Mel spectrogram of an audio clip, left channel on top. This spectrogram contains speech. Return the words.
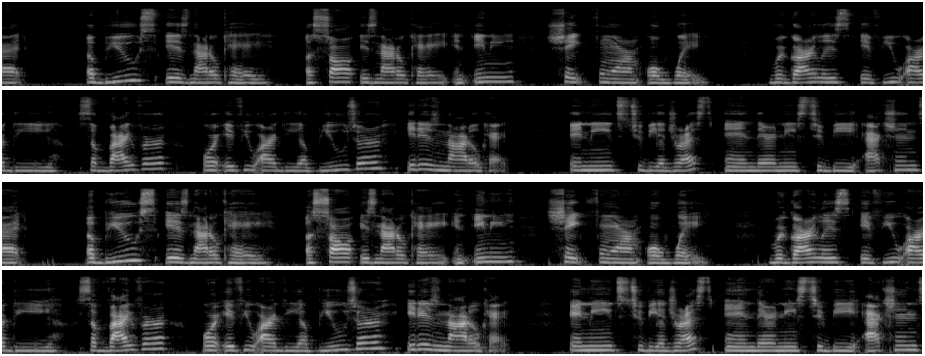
abuse is not okay. Assault is not okay in any shape, form, or way. Regardless if you are the survivor or if you are the abuser, it is not okay. It needs to be addressed, and there needs to be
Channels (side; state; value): left; quieter; 4.4 dB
